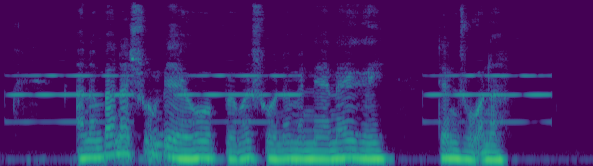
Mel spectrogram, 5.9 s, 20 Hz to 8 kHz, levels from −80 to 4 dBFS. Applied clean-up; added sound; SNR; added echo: none; Organ; 14 dB; none.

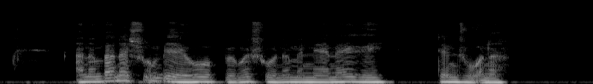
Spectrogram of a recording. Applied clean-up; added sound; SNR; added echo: none; none; none; none.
